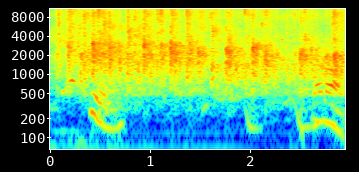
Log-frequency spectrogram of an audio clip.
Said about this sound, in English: I made it for Metro Parent for autism mom. Can we clap it up for that?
